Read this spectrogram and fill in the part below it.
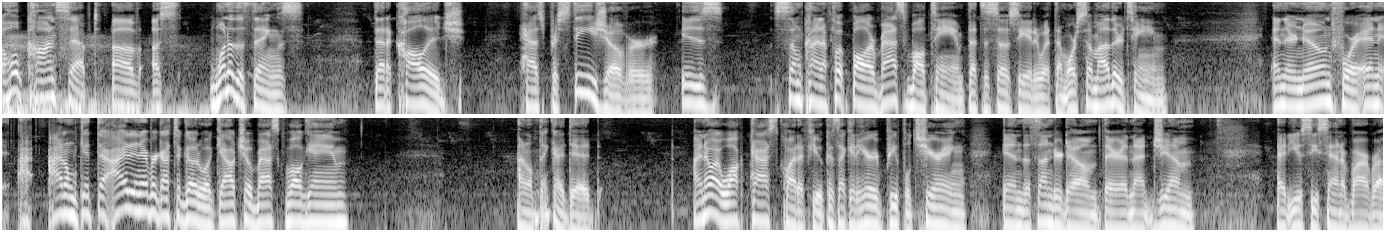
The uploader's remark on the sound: podcasts live from Café Anyway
